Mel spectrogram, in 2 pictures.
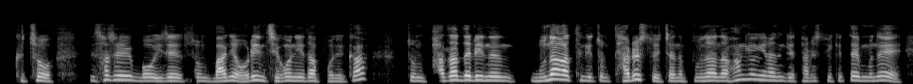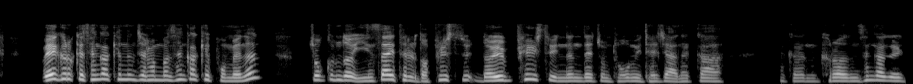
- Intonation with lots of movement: No, average, 4.5 semitones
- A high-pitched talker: No, medium, 175 Hz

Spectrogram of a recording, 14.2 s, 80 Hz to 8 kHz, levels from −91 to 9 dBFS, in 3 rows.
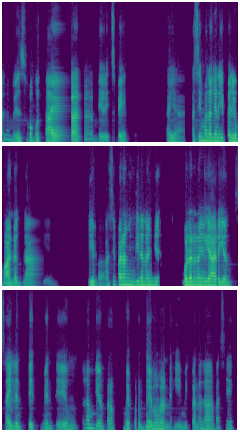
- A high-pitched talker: No, medium, 160 Hz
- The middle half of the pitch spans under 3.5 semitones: No, average, 4.5 semitones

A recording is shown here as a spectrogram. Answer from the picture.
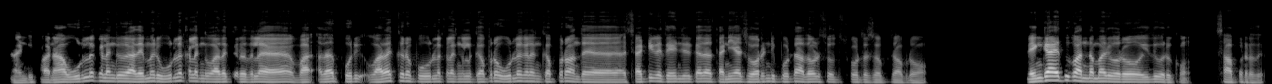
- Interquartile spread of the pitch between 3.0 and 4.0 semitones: Yes, average, 3.4 semitones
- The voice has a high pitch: No, low, 130 Hz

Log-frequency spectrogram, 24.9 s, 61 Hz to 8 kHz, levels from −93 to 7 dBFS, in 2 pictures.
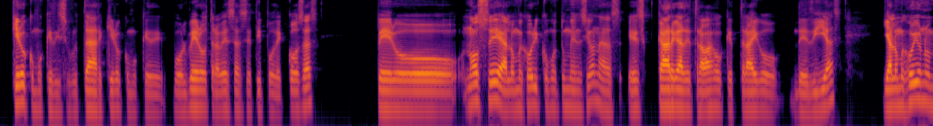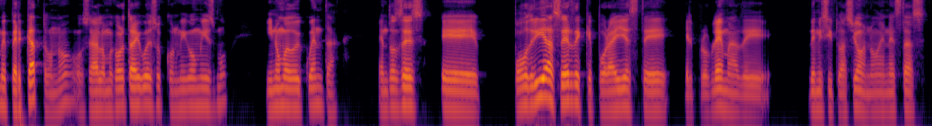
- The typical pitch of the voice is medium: No, low, 120 Hz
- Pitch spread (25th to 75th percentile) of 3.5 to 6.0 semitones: No, narrow, 2.4 semitones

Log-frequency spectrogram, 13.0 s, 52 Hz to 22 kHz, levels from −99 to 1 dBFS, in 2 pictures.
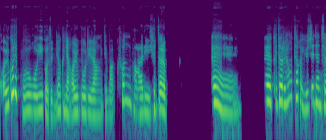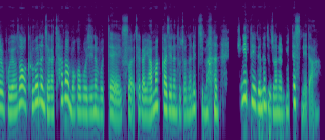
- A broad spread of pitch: Yes, wide, 6.6 semitones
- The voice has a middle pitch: Yes, medium, 180 Hz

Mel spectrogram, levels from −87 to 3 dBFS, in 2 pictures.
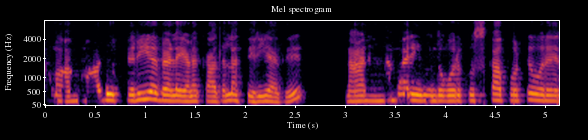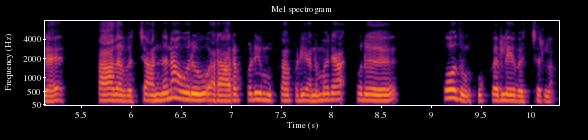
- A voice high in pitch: Yes, high, 195 Hz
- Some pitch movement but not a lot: No, narrow, 2.1 semitones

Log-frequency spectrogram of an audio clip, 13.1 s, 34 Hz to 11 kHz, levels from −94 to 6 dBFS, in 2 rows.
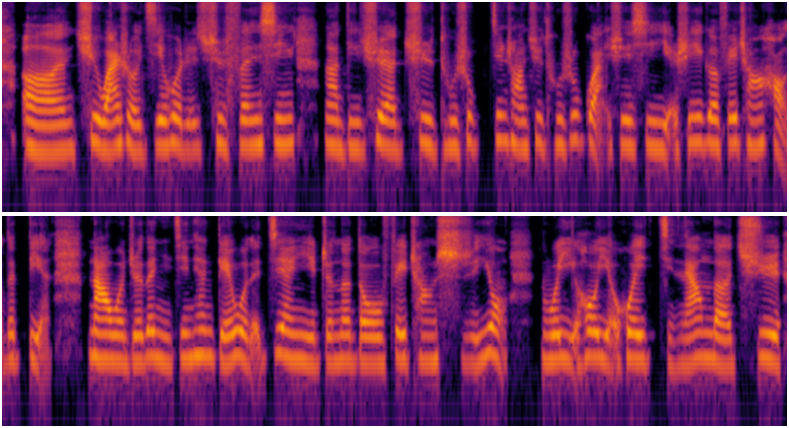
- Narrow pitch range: Yes, narrow, 1.8 semitones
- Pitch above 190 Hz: Yes, high, 215 Hz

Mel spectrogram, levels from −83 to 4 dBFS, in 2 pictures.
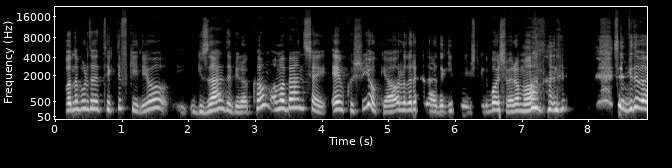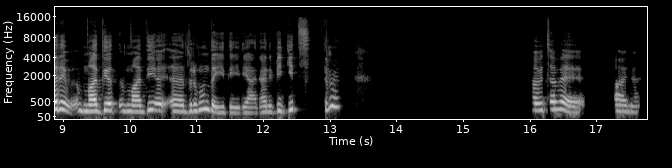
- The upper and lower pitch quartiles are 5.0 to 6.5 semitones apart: Yes, wide, 5.6 semitones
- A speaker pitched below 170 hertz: No, high, 225 Hz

